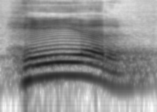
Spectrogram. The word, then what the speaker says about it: hare: जैसे HARE, तो हम इसको क्या पढ़ेंगे? हेर नहीं पढ़ेंगे, क्योंकि आर ने इसका उच्चारण बदल दिया, तो हम इसको पढ़ेंगे हेयर, हेयर, अर।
